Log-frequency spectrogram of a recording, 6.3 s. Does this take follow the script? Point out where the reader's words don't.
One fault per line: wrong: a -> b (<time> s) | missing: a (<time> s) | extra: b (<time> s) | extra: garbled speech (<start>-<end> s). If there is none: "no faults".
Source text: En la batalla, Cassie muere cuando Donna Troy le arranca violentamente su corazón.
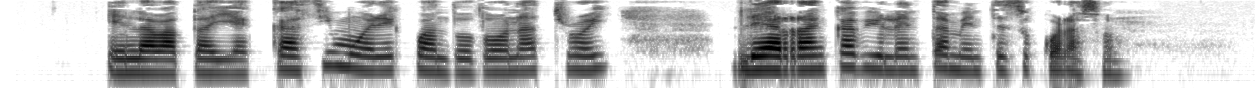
no faults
